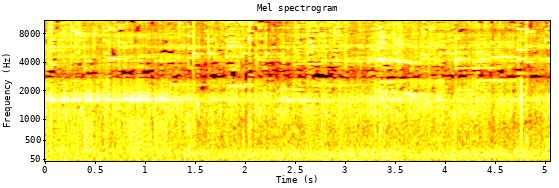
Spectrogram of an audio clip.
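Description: A broken slab of glass sliding and scraping across asphalt, with small glass fragments clinking and tinkling around it. A few louder clinks come near the end.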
